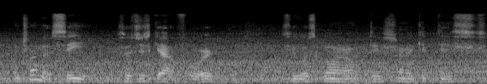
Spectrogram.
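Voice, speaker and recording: Loud background noise is present throughout. Over it, a man speaks at a moderate speed. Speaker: vlogger. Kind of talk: casual vlog chat. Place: street. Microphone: phone near.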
